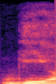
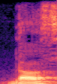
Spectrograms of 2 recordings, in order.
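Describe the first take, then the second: First: The vowel of the word is a long 'ee'. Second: The vowel of the word is a short 'uh'. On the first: The next word starts with a vowel. "দি earth" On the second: The next word starts with a consonant. "কনসোনেন্টকে দা বলবো"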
